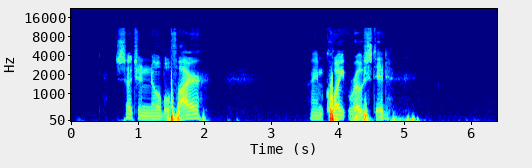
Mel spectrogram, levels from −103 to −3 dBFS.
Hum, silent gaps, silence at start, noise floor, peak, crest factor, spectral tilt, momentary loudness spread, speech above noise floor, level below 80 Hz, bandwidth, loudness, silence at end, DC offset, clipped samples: none; none; 0.7 s; -88 dBFS; -4 dBFS; 30 dB; -8 dB/octave; 26 LU; 59 dB; -40 dBFS; 10.5 kHz; -29 LUFS; 1.25 s; under 0.1%; under 0.1%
